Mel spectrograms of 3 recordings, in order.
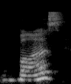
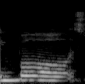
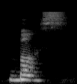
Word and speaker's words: bus: So, for example, we're going to say bus. We don't say boss, right? We say bus. It's not an a. It's not that open.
